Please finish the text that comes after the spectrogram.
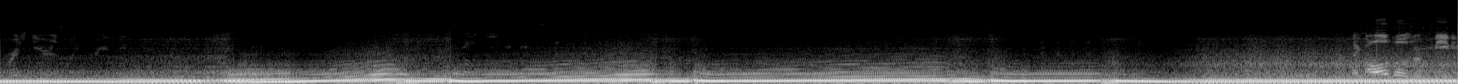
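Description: A supercharged Subaru BRZ on a street tune pulls hard at about half throttle, its engine note climbing repeatedly through several loud, close revving runs and dropping sharply at each lift-off or shift, with steady rumble underneath.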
